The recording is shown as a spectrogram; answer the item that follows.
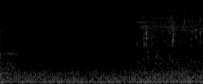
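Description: A bathroom tap turned on about one and a half seconds in, water running steadily into the sink as hands are rinsed.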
